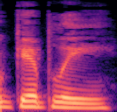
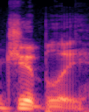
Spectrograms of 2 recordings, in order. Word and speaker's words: Ghibli: And yes, I'm going to be pronouncing it as Ghibli the whole time. Studio Gibli. I've heard it both ways. And I think it's funner to call it Jibli.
